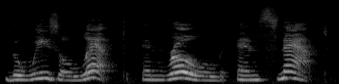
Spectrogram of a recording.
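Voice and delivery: plain reading voice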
